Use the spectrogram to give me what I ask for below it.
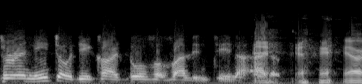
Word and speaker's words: Reneto: I don't know that I can correct ex-Prime Minister, but the name, the real pronunciation is Reneto, not Renato.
